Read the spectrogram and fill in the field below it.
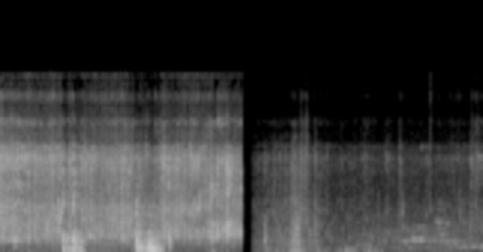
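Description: Rice is fried and stirred in a hot pan, loud sizzling broken by scraping spoon strokes, then a sudden drop to a quieter sizzle with soft clinks near the end.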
